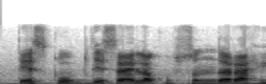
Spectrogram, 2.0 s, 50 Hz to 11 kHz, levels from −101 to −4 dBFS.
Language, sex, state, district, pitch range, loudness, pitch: Marathi, female, Maharashtra, Dhule, 180-195 Hz, -17 LUFS, 185 Hz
